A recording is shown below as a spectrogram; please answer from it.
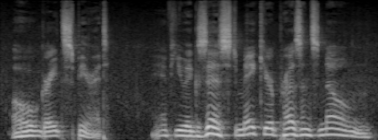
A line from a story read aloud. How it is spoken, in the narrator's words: Then I said sarcastically to the grave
